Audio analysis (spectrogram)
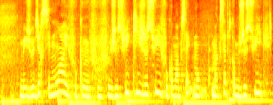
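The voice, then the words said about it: Eastern French Lorraine suburban accent. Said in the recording (French): “J'ai un accent euh, bah, de l'Est, de Lorraine, en plus de banlieue.”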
